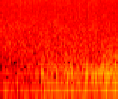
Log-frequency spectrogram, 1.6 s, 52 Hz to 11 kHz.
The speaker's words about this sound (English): He plays 4 different sounds, all at the same average decibel level, but points out they're widely different in terms of annoyance. He starts with rain and thunder.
